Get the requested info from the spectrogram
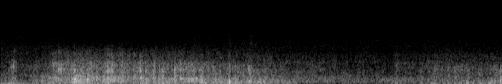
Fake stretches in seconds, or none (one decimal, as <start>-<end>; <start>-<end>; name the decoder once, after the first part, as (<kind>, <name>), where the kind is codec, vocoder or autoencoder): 1.9-4.2 (codec, HILCodec)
